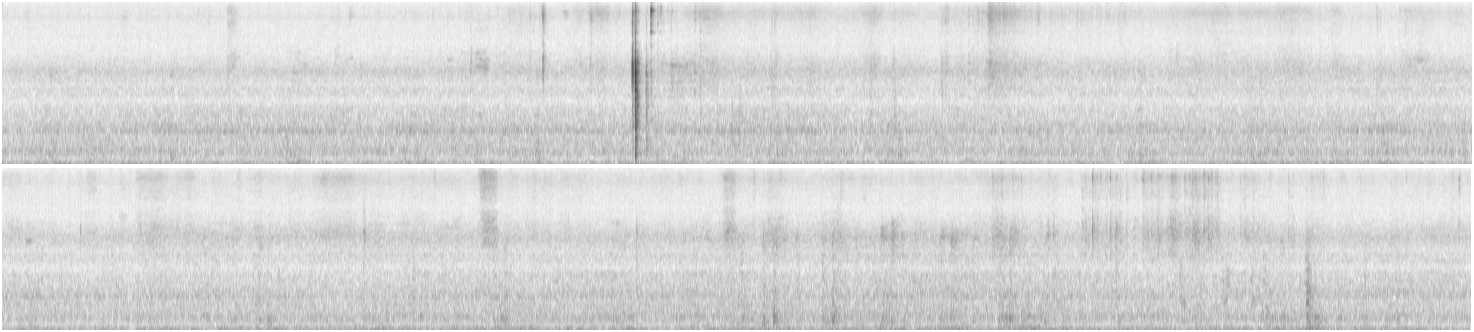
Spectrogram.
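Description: Steady low rumble of a moving passenger train, heard from inside the carriage, with one sharp click about six seconds in.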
